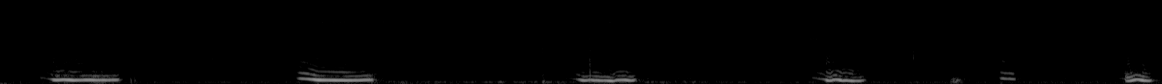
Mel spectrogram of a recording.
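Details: Snoring in a Himalayan Persian cat: loud, rough, voiced snores at about 23 per minute, somewhat irregular, with brief snorts between them.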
